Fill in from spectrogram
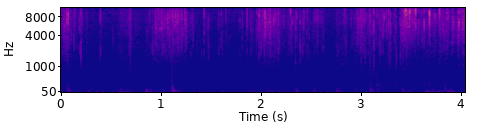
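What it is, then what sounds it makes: Plastic bubble-wrap mailer envelope. A flat pink-red plastic bubble-wrap padded mailer envelope is scratched and tapped across its bubbles with long nails. Soft, bright crinkling and crackling plays in quick, overlapping bursts with faint low thumps from the taps.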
